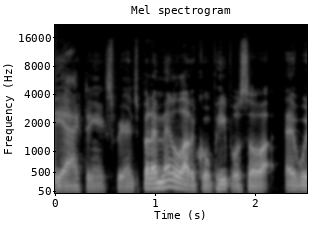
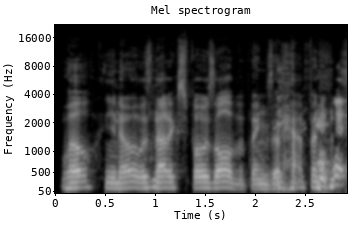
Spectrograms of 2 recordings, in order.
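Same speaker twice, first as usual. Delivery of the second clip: louder, higher, breaking into laughter; laughing protest; 6 semitones higher, 6 dB louder than usual. Real, not acted. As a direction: protest through a real laugh. Joking protest at friend's story.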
